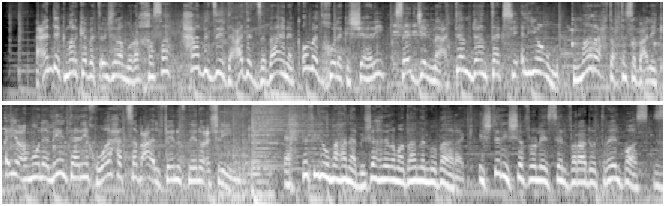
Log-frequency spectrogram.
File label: Omani voiceover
